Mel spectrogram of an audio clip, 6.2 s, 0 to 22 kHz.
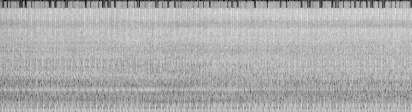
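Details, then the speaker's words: Idle on a 1984 John Deere 316 with rebuilt Onan B43E (new rod, honed cylinders, rings, lapped valves), fresh gas and new fuel filter: about three pulses a second with an occasional stumble, a slight miss; owner suspects the carburetor needs rebuilding. "You can kind of hear how it's missing, but that should be pretty simple to get that rebuilt, then it should run pretty good."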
